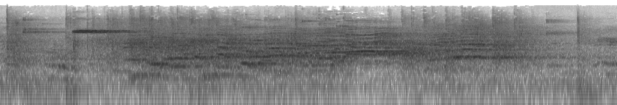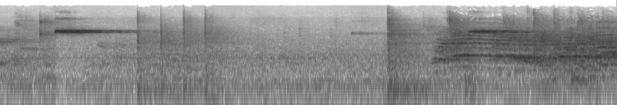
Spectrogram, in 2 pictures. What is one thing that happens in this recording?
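Girls shout and cheer loudly in an echoing gym.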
